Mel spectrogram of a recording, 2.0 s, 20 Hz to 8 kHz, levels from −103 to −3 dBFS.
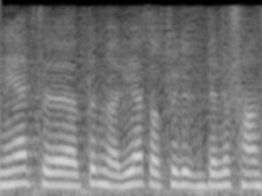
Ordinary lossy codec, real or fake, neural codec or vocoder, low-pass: AAC, 32 kbps; fake; codec, 16 kHz, 0.5 kbps, FunCodec, trained on Chinese and English, 25 frames a second; 7.2 kHz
